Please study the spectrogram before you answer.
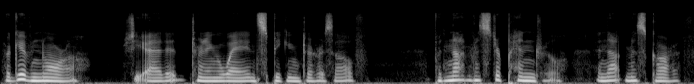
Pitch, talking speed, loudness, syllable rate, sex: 165 Hz, 165 wpm, -19 LUFS, 4.9 syllables/s, female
